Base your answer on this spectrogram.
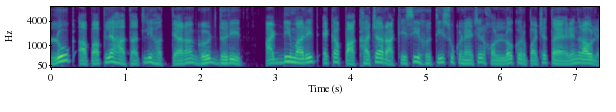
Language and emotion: Goan Konkani, neutral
